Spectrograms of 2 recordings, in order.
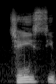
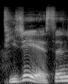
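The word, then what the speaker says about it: Djesse: 그래서 DJ S인 줄 알았어요. DJ S. DJ 에세. 약간 옛날에 에세 담배 있었거든. 그렇죠. DJ S야? 그랬는데 찾아보니까는 JC라고 읽는데요 이거를. 그러니까 제이콥 콜리어의 이니셜을 딴.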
